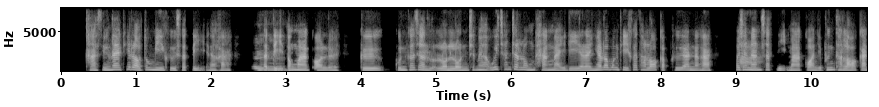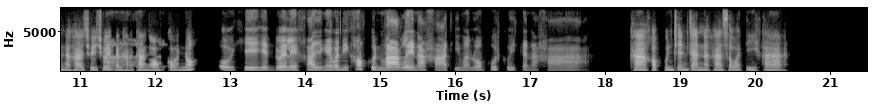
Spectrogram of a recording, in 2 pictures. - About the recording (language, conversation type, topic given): Thai, podcast, การหลงทางเคยสอนอะไรคุณบ้าง?
- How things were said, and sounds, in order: none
